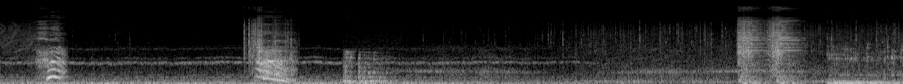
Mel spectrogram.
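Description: A short electronic chime sounds as an item is picked up.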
